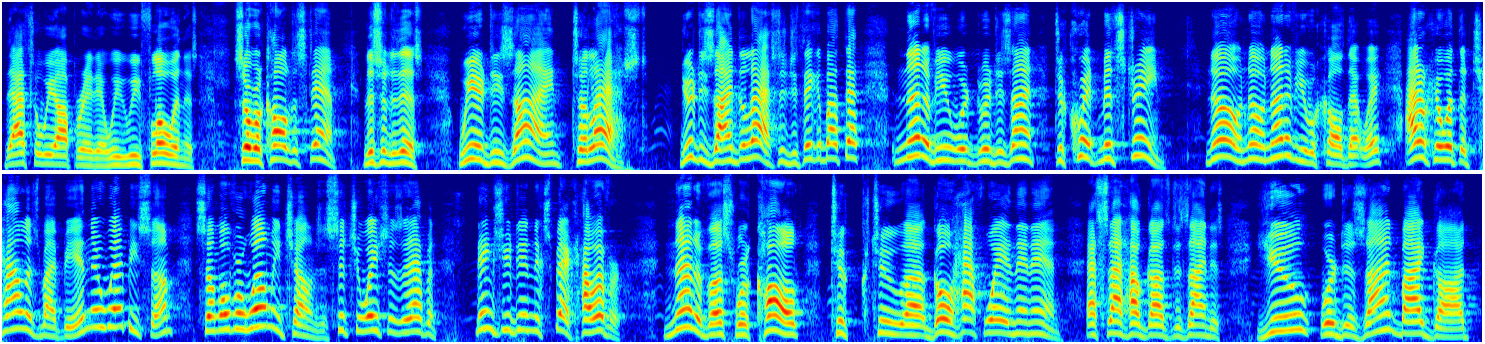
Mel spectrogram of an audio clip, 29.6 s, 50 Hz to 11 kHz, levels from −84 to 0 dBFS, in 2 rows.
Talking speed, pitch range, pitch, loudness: 200 wpm, 195-280 Hz, 235 Hz, -21 LUFS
